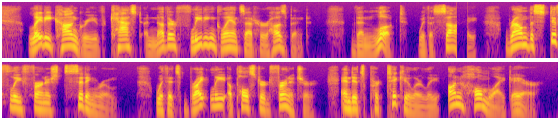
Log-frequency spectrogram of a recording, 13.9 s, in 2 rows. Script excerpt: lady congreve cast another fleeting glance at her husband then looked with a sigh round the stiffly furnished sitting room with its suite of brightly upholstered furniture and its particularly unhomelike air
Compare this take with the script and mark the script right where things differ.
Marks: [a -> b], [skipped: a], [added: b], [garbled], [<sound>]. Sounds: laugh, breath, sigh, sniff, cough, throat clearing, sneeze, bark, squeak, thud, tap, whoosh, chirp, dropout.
lady congreve cast another fleeting glance at her husband then looked with a sigh [dropout] round the stiffly furnished sitting room with its [skipped: suite of] brightly upholstered furniture and its particularly unhomelike air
